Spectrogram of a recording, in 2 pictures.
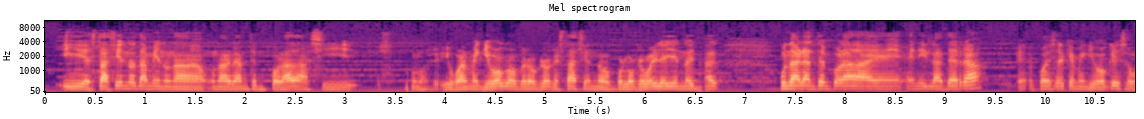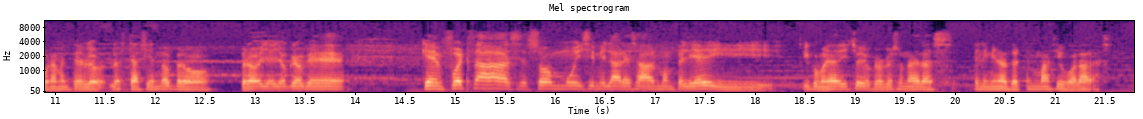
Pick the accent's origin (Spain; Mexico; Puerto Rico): Spain; Region of Murcia; los tres equipos de mi tierra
